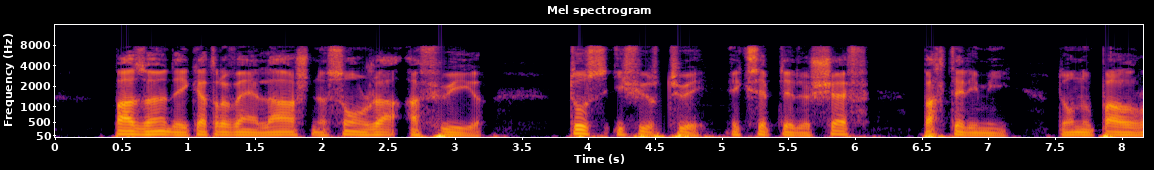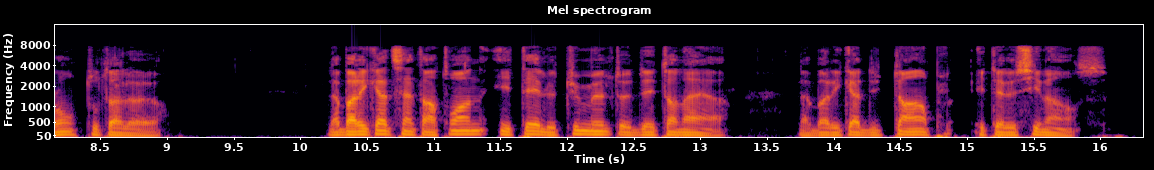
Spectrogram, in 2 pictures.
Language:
French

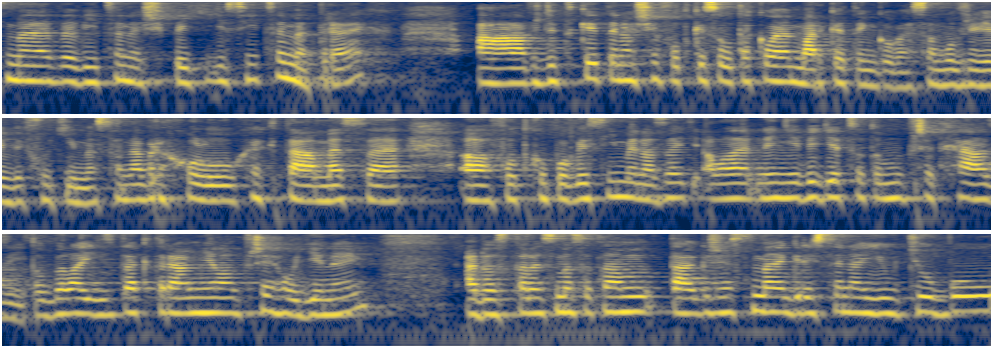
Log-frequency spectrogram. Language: Czech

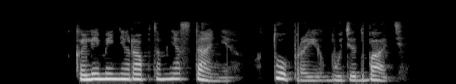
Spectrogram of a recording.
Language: Belarusian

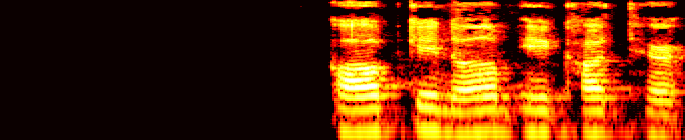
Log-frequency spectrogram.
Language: Urdu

